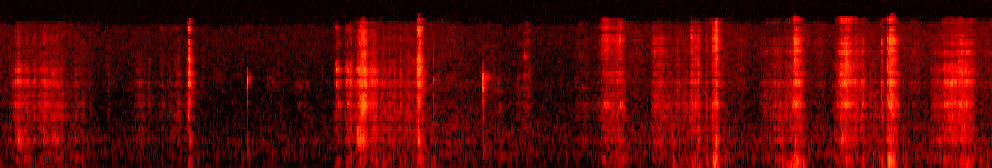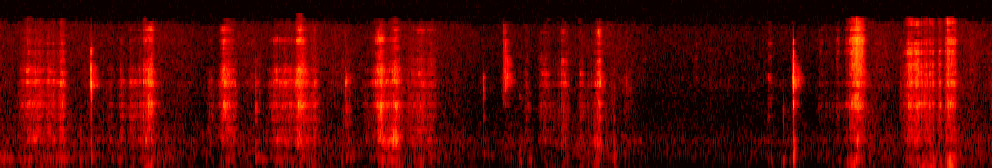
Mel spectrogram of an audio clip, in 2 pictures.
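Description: A fine chisel scrapes and carves the face and side of a solid carved wooden Buddha statue depicting the penance of Shakyamuni, with the sculpture turned on its side. Quiet, bright, dry scraping and shaving strokes come in irregular bursts with short crisp clicks and almost no ring, separated by brief near-silent pauses.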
